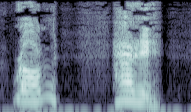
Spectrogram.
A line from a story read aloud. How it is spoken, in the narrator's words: His voice sounded shaky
